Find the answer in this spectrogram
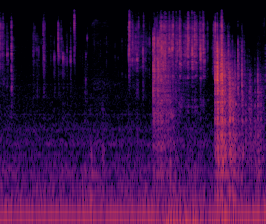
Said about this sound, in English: Well, we have one cocked dice. Fell off the table.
